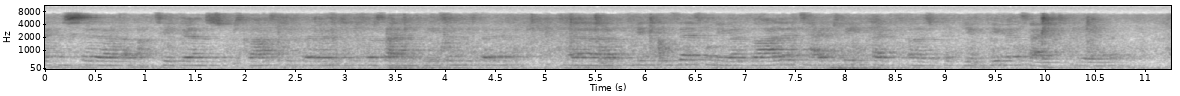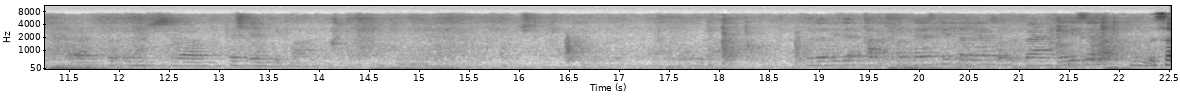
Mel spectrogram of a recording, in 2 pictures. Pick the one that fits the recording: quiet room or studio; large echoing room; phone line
large echoing room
